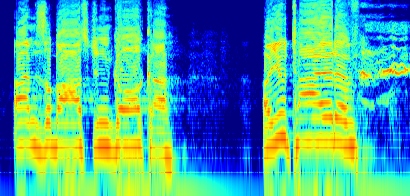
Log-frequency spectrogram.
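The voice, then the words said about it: Sebastian Gorka impression. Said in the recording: “your Sebastian Gorka impression”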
